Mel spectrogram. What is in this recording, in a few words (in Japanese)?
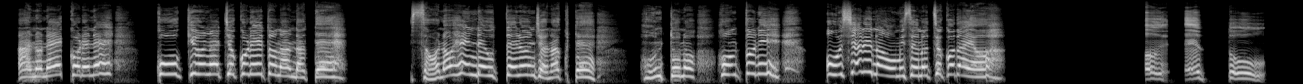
少年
